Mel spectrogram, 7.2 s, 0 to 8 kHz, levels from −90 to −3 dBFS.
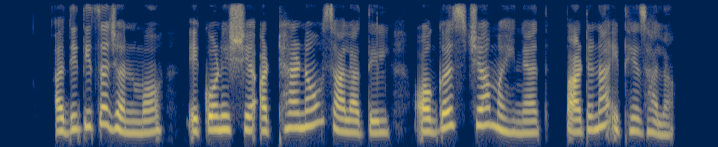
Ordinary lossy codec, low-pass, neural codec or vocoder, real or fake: none; 7.2 kHz; none; real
